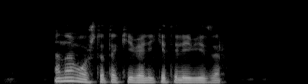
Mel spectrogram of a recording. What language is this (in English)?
Belarusian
